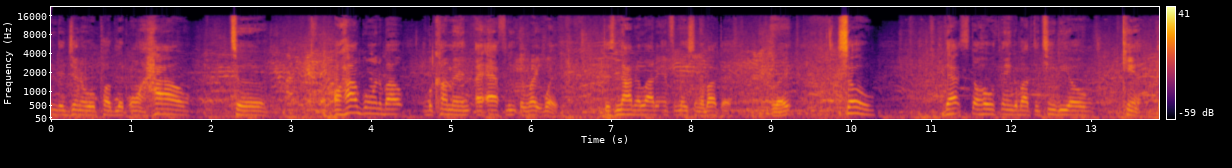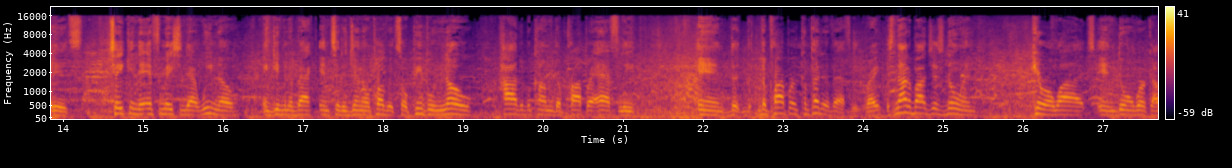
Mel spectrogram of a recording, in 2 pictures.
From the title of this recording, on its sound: Bonus Episode Live from TFX!!!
